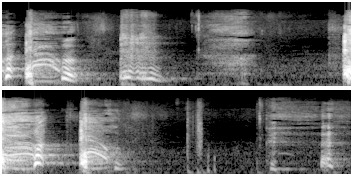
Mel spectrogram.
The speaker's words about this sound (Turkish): Tükürüm boğazıma takıldı.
